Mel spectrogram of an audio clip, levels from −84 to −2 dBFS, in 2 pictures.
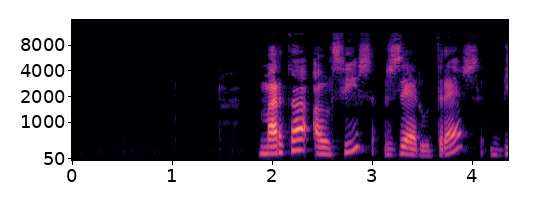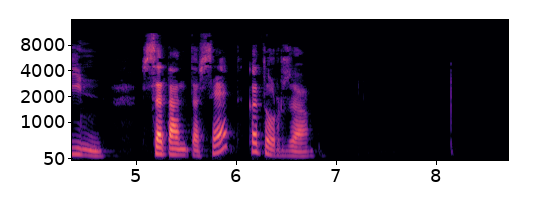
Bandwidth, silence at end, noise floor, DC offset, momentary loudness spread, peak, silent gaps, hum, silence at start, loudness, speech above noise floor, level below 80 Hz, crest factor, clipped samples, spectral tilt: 11.5 kHz; 2 s; -83 dBFS; under 0.1%; 15 LU; -6 dBFS; none; none; 1.9 s; -29 LUFS; 53 dB; -86 dBFS; 26 dB; under 0.1%; -3 dB/octave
